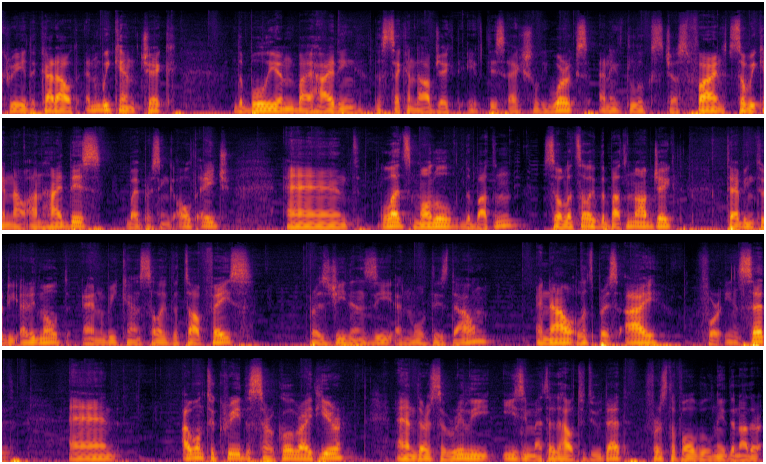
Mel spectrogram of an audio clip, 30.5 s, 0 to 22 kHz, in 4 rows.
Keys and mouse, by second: 3.2 h, 4.0-4.5 middle drag, 5.2-5.6 middle drag, 6.8 middle click, 7.7 alt+h, 12.0 middle click, 14.6 Tab, 15.9 3, 18.1 g, 18.3 z, 20.9 |, 24.7 shift+middle click, 26.3 middle click, 27.3 middle click.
